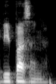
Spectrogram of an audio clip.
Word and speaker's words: Vipassana: Sí, Vipassana.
